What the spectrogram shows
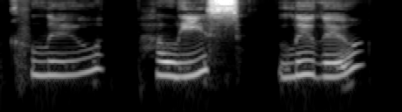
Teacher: the light L clue police Lulu it's prevocalic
